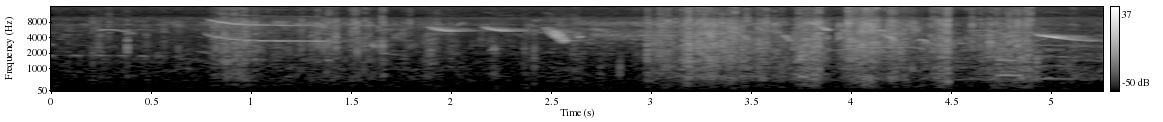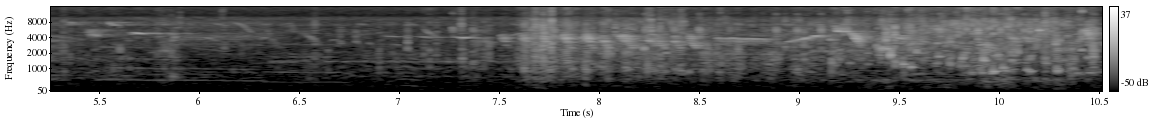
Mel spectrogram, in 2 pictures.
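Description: Water splashing and trickling as a plastic bag of fish fingerlings is tipped and swirled at the edge of a pond, in a few separate spells, with birds chirping now and then.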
